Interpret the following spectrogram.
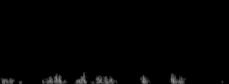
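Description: Muffled low thuds of keystrokes on a computer keyboard, five or so irregular taps.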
